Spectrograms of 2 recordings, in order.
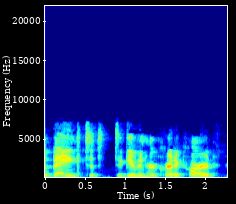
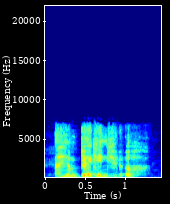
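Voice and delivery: sultry, purring put-on Austrian voice, higher pitched; 4 semitones higher than usual. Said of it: "[name] mixed with [name]".

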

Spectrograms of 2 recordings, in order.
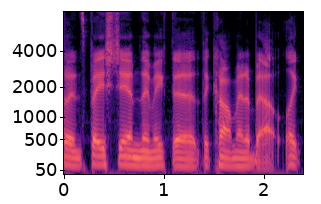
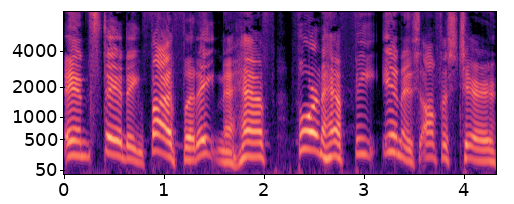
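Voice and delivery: sports announcer voice, much higher, louder and slower; 12 semitones higher, 9 dB louder than usual. Introducing his friend with a big intro, basketball announcer voice. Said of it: "in like a basketball announcer voice".

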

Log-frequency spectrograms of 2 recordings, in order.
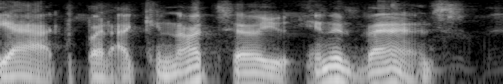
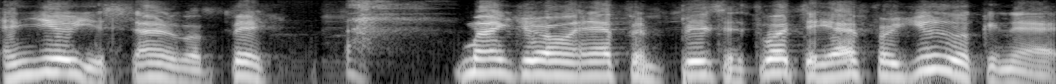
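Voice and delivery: put-on drunk woman voice cussing, higher and louder; 10 semitones higher, 5 dB louder than usual. Retelling a drunk woman on a streetcar cussing out passengers: imitating a drunk woman cussing. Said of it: "swear and, and cuss them out".

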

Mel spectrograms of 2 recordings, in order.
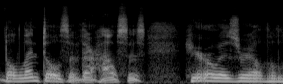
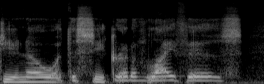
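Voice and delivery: rough cowhand voice; 3 semitones higher than usual. Retelling a scene on horseback, Jack Palance asks Billy Crystal, rough Jack Palance cowboy voice. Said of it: "in his rough cowboy voice".

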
